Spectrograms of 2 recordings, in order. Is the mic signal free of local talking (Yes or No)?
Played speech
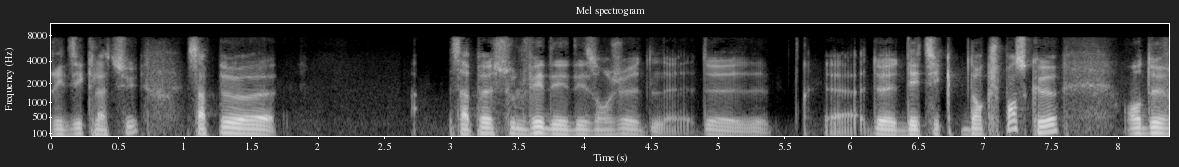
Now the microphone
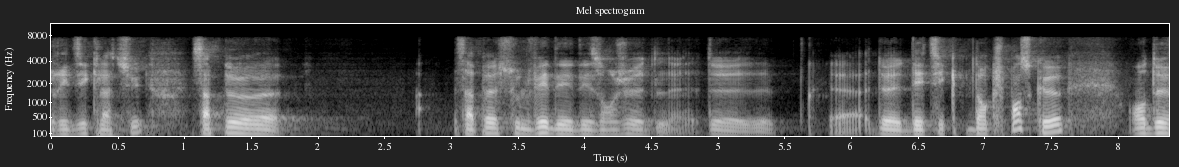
Yes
